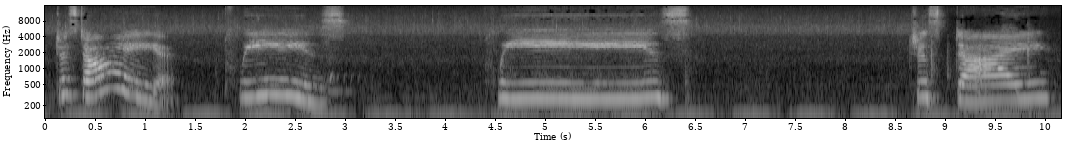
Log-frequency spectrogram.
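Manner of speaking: high, drawn-out begging; playfully whiny plea; mock pleading. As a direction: stretch each plea out, worn down and desperate. Begging the Sim to die.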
